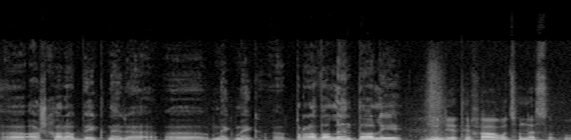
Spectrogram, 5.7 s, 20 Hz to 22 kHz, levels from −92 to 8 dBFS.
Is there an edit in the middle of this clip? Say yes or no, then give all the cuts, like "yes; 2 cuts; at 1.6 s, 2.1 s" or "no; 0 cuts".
yes; 1 cut; at 4.3 s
